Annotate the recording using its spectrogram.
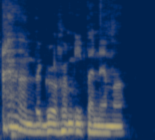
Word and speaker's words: Ipanema: That's right, The Girl from Ipanema, as it's also pronunciated sometimes. – Well, Ipanema is the correct pronunciation, I'm just saying.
